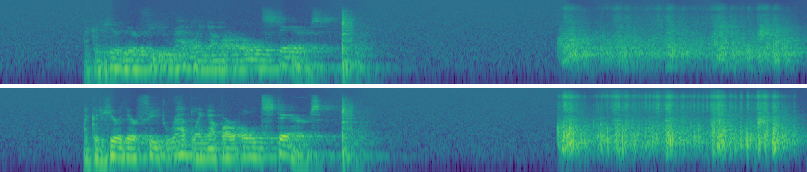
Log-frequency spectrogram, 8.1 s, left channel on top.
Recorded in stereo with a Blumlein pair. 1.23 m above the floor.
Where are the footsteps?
35° right, 4 m.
